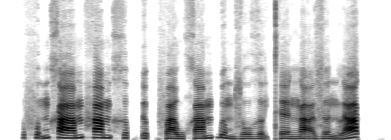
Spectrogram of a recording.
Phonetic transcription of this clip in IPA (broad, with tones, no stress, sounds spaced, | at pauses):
f ə̰˧˥ m x aː˨˦ m h a˧ m x ə˨˩ p̚ ɗ ə˨˩ p̚ f a˨˩ w x a˨˦ m ɓ ə˧˩ m z o˨˩ ɣ ə̰ː˧˨ j t̪ʰ ɛ˨˩ ŋ a̰ː˧˨ z ə˧˩ n l a˦˥ k̚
